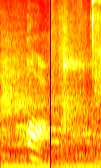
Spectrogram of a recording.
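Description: Bicycle tyres roll over a concrete floor.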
